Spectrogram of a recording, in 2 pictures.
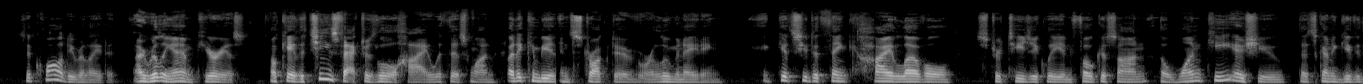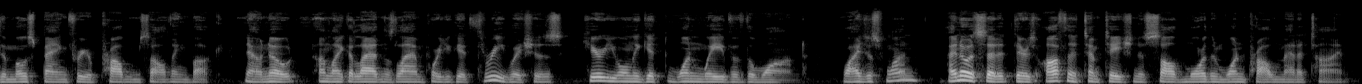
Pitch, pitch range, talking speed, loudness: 130 Hz, 120-140 Hz, 205 wpm, -27 LUFS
